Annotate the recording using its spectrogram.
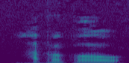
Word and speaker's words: apropos: One interesting utility for dealing with main pages is the apropos comment, apropos, which is spelled A-P-R-O-P-O-S, apropos in French, will search the main pages in the name of the command, but also on their description.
